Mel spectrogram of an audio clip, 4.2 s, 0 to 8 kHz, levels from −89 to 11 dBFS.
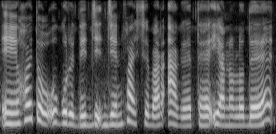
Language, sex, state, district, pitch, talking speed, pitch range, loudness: Chakma, female, Tripura, Dhalai, 225 Hz, 145 wpm, 205-245 Hz, -14 LUFS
